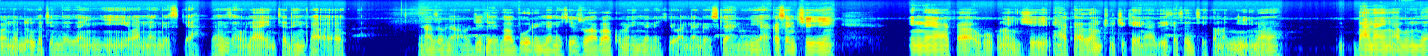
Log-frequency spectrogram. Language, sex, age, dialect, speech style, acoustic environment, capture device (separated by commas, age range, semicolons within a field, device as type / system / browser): Hausa, male, 18-24, Nigeria - Kano, excited; happy, traffic; people talking, mobile / Linux / Chrome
